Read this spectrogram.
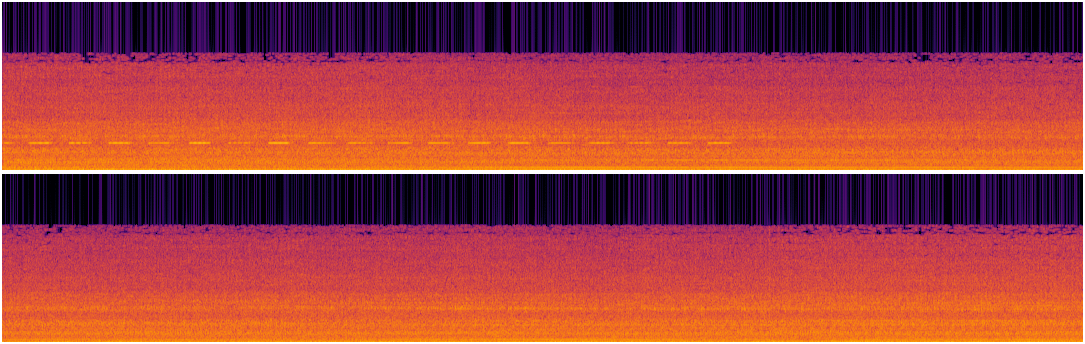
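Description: A fire truck's engine hums steadily.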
